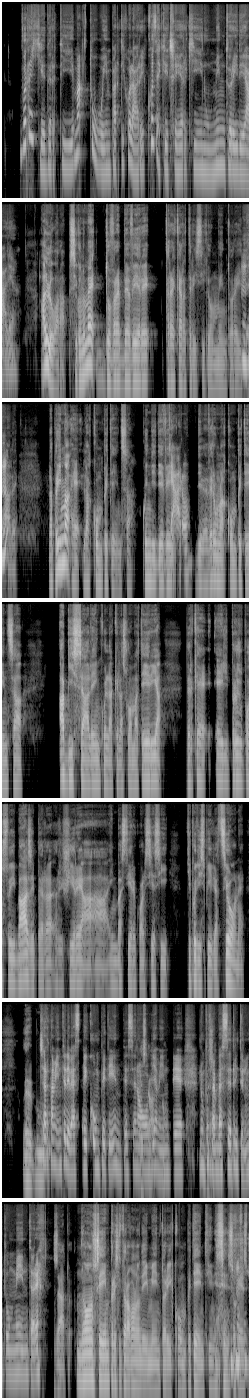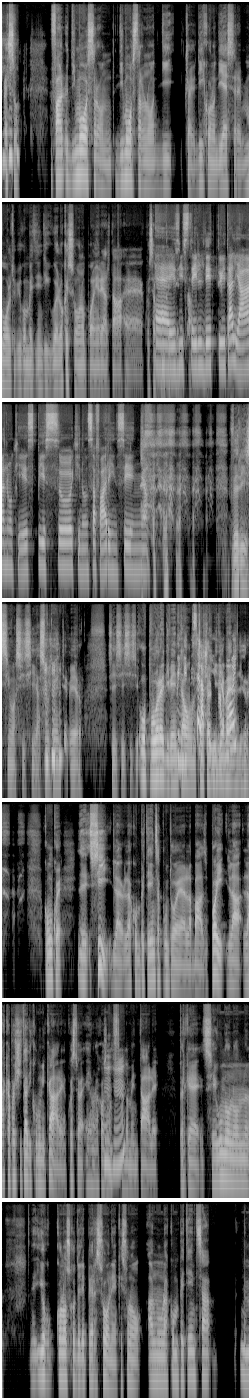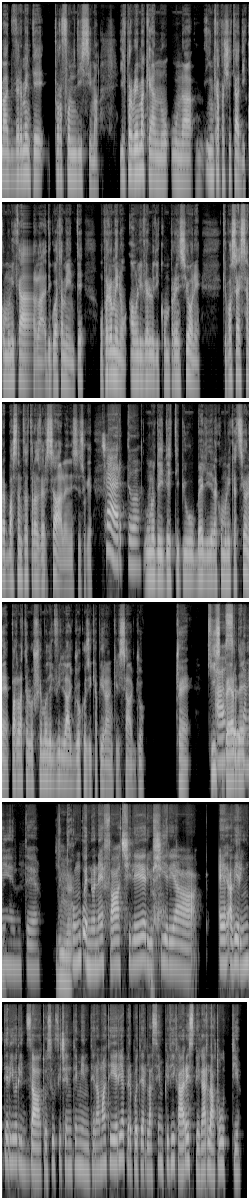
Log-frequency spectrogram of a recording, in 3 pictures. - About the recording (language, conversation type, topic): Italian, podcast, Cosa cerchi in un mentore ideale?
- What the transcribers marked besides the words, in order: tapping; chuckle; chuckle; other background noise; chuckle; chuckle; laughing while speaking: "manager"; chuckle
